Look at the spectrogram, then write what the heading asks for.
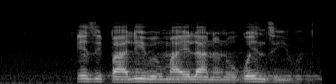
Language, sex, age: Zulu, male, 25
